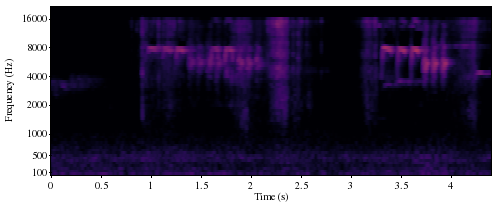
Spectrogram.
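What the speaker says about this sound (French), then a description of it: "des oiseaux comme ça, j'avais jamais vu. Ils sont d'un bleu éclatant. Ils sont en train de se battre" Bright blue birds fighting in a forest give short high chirps and squeaky calls in quick bursts, over a dense rustling, crackling background.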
